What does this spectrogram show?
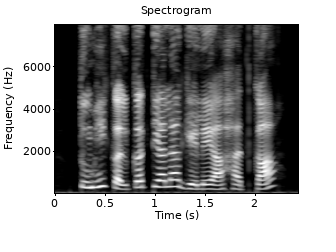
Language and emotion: Marathi, neutral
